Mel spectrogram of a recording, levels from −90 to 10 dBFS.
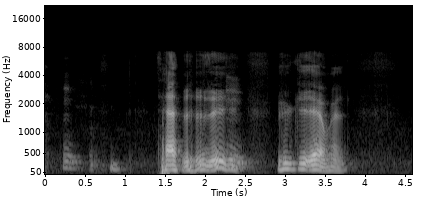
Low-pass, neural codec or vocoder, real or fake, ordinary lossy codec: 7.2 kHz; none; real; none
